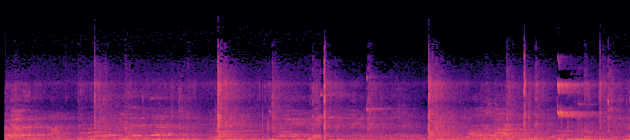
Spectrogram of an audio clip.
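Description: Many people talk and call out across a large echoing hall.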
